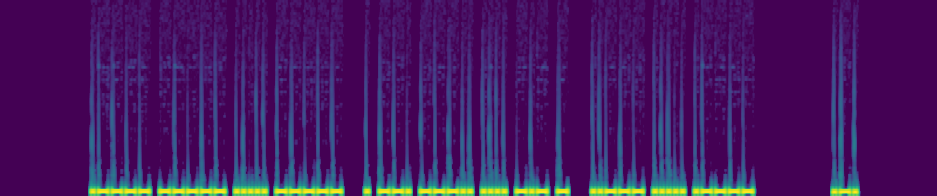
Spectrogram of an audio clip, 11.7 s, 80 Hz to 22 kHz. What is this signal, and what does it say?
Morse code, heard as a keyed tone, about 28 wpm, 700 Hz. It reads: 1050 EG8HKT 251 R
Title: Worked All Europe DX Contest - QTC Exchange - 28wpm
